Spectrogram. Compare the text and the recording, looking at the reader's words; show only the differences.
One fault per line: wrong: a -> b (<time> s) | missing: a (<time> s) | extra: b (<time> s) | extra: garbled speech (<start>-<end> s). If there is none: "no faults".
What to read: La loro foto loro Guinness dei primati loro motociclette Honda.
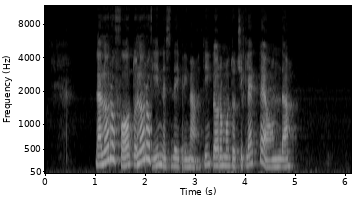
no faults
